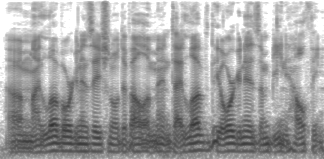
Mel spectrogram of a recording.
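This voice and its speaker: A man with a Spanish accent and a fairly low pitch at a fairly quick pace, in a very clean recording with a silent background. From Argentina and Costa Rica. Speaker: hospitality business manager. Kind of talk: interview. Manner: hesitant, many fillers.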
